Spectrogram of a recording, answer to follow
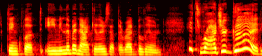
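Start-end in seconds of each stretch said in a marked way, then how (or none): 2.8-3.9 high, slow, loud cry of recognition; excited cry. A narrator's reading. Boy recognizing a TV star through binoculars, excited cry. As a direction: call it out amazed. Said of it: "he cried".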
